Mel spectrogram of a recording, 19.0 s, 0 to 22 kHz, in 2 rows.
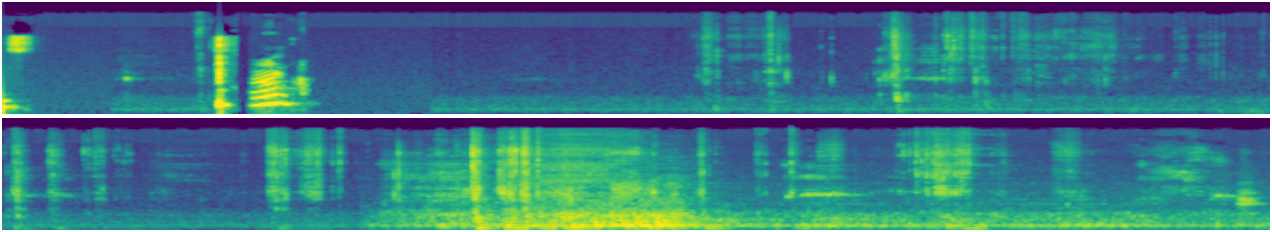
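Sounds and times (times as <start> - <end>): crackling and crunching: 5.2 - 17.6.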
